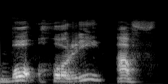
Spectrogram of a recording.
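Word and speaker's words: בָּחֳרִי אַף: Вот хет имеет огласовку хатав-камац, которая читается как ультракраткое о, да?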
